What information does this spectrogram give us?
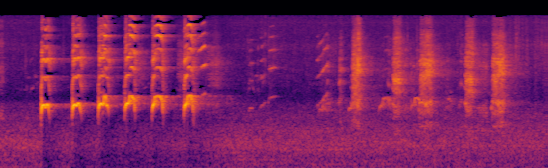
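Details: A female koel gives six shrill, high-pitched shrieking notes in a quick run about three per second, followed by fainter answering notes, with lorikeets feeding in the tree and a magpie-lark nearby.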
